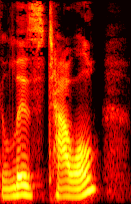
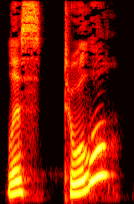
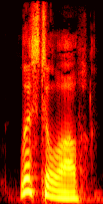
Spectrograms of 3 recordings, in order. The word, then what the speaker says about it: Listowel: And he writes, I wanted to correct the pronunciation of the town, which sure looks like Liz Towel, but is pronounced Listowel? – Listowel.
